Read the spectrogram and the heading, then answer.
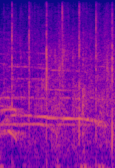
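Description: An audience applauds with sharp, rhythmic claps at a quick steady pace, over a constant background of sustained tones and murmuring, as a guest is invited up on a show.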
